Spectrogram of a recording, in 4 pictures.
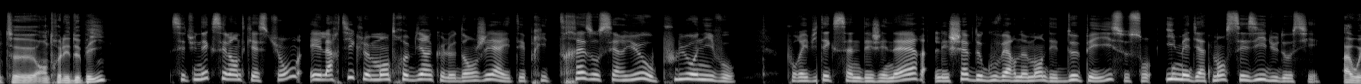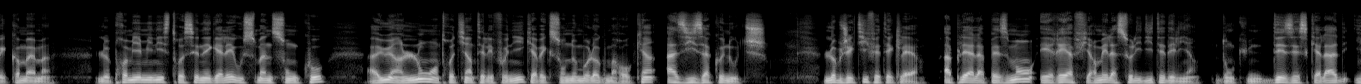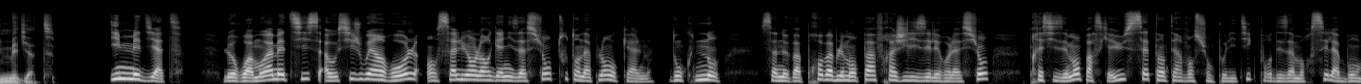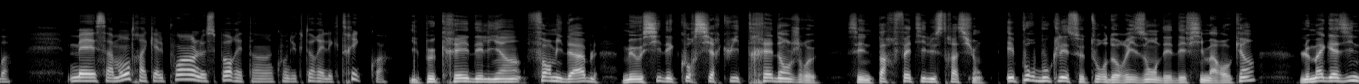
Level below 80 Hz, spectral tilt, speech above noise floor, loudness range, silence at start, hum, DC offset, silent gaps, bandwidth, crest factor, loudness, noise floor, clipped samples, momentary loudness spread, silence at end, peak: -42 dBFS; -5 dB/octave; 61 dB; 4 LU; 0 s; none; under 0.1%; 13.26-13.38 s, 27.98-28.10 s, 44.77-44.91 s; 13 kHz; 18 dB; -20 LUFS; -81 dBFS; under 0.1%; 11 LU; 0 s; -2 dBFS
